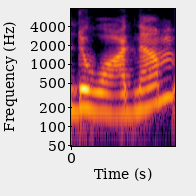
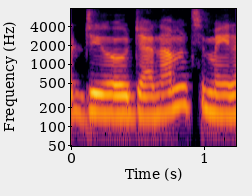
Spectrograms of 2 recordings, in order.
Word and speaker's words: duodenum: From proximal, starting closest to the stomach or the heart, is the duodenum or duodenum, tomato, depending on who you're talking to for pronunciation.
